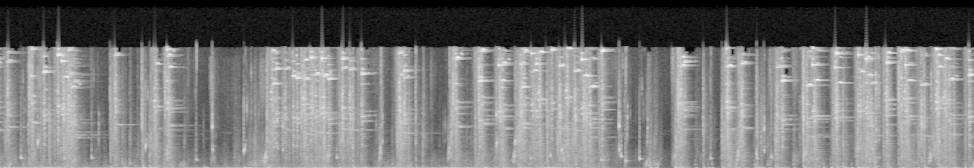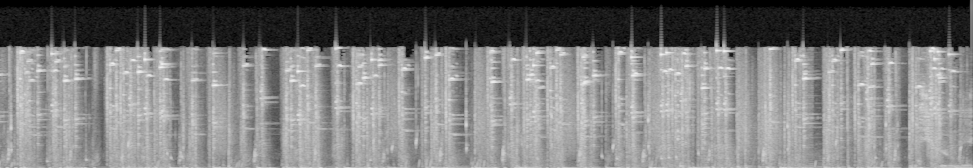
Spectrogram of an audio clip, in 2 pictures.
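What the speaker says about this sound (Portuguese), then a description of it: "Malditos tiros." Rapid, dense gunfire from the twin-stick shooter Brotato fills the whole stretch, a continuous loud barrage of shots with game music and effects, briefly thinning around the middle before resuming.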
